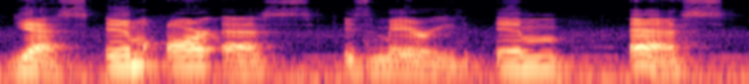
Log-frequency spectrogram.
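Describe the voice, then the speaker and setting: A woman teacher who reads a children's story aloud and chats casually about it. Her pitch is very lively, and there is faint noise in the background. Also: slow pace. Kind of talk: storybook narration with casual classroom chat.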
